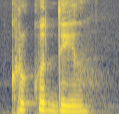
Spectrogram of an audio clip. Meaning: crocodile
- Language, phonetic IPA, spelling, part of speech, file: Ukrainian, [krɔkɔˈdɪɫ], крокодил, noun, Uk-крокодил.ogg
